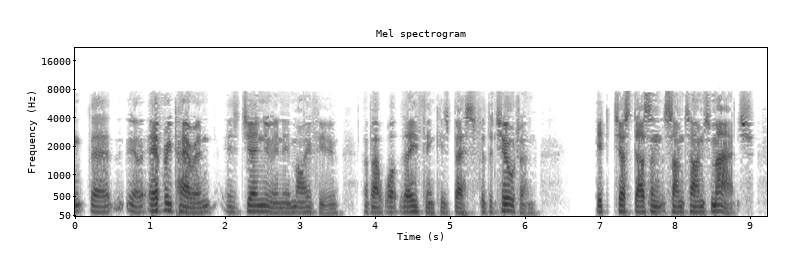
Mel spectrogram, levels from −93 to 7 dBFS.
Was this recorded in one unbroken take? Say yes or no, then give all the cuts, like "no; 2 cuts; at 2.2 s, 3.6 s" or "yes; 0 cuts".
yes; 0 cuts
